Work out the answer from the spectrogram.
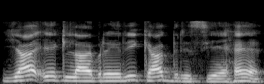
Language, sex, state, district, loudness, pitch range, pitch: Hindi, male, Jharkhand, Garhwa, -14 LUFS, 150-185 Hz, 165 Hz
